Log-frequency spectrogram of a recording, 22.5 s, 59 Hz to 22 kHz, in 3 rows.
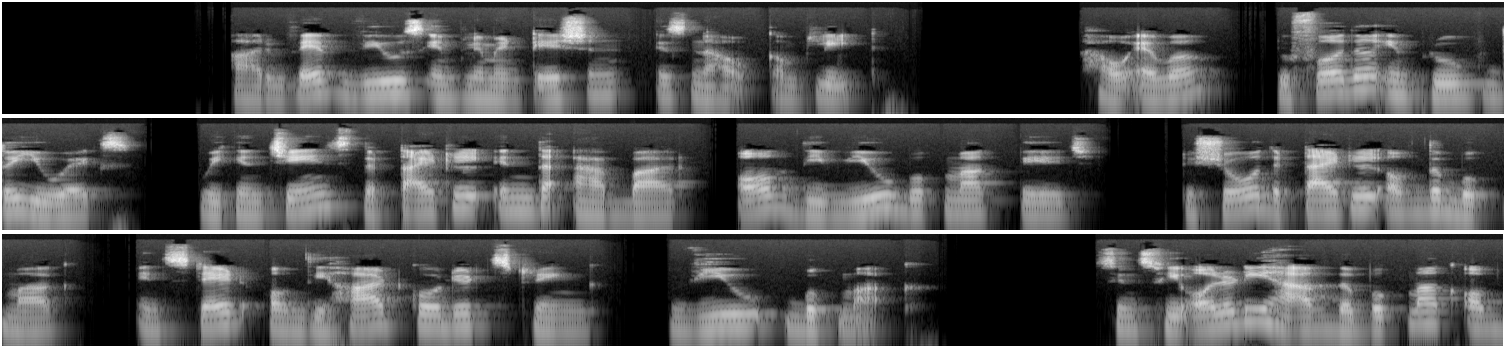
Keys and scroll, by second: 17.4 shift+Left, 18.8 shift+b.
